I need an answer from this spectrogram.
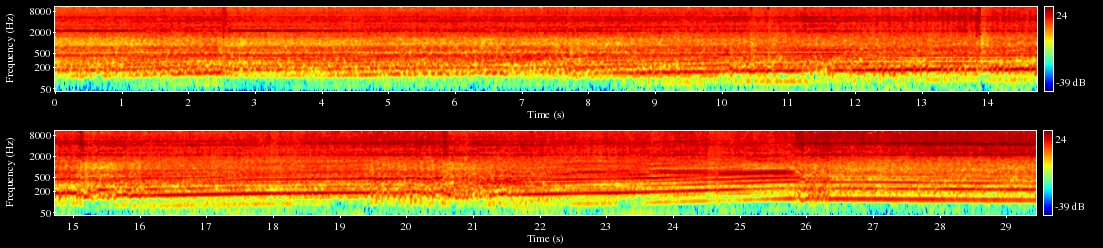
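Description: Sport motorcycle engine heard from the rider's seat, running at moderate revs over wind and road noise. Near the end its pitch climbs for a few seconds as the bike accelerates, then drops abruptly at a gear change.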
